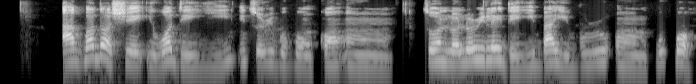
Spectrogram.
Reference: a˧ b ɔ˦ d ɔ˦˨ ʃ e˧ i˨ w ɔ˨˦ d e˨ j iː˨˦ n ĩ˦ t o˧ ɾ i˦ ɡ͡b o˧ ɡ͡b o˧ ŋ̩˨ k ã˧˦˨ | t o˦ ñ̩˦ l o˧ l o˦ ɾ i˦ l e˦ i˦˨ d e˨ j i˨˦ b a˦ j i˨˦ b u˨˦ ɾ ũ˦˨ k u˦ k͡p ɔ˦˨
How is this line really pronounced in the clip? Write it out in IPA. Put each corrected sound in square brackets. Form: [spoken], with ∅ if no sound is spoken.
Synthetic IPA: a˧ [ɡ͡b] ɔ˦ d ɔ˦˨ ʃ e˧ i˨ w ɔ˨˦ d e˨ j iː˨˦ n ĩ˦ t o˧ ɾ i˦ ɡ͡b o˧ ɡ͡b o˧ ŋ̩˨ k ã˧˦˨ | t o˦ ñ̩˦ l [ɔ˧] l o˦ ɾ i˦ l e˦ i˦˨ d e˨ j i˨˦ b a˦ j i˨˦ b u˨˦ ɾ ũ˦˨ [k͡p] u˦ k͡p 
